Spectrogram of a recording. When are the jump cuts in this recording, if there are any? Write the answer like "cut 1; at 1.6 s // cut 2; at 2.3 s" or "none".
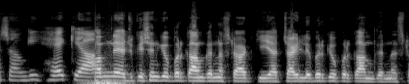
cut 1; at 0.9 s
